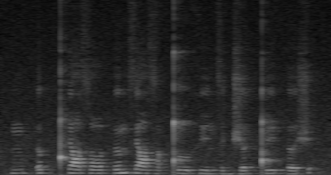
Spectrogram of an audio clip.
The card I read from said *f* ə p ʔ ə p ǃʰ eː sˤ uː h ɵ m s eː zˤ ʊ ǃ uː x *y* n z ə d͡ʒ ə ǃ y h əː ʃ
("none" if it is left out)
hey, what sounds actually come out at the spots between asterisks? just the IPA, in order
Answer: m, y

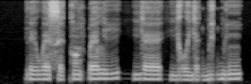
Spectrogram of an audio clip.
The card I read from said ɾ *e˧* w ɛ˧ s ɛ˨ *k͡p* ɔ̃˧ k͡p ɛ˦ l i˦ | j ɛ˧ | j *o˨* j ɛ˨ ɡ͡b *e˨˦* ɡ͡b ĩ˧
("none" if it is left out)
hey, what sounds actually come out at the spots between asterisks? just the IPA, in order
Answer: e˧, k, o˨, i˨˦

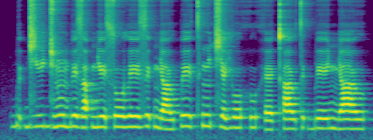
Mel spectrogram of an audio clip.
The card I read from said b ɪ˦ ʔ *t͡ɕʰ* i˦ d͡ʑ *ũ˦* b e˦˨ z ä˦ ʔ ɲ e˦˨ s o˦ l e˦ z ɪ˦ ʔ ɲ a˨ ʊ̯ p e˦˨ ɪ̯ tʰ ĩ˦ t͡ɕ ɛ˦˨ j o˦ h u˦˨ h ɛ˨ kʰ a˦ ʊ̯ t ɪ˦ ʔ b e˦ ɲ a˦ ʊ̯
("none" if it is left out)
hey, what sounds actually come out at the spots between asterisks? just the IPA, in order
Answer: d͡ʑ, ũ˦

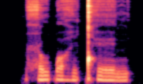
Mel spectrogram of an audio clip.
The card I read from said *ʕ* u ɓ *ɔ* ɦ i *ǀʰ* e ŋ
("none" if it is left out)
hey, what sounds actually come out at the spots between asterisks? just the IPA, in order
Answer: ħ, ɔ, ǃʰ

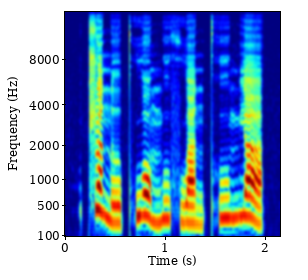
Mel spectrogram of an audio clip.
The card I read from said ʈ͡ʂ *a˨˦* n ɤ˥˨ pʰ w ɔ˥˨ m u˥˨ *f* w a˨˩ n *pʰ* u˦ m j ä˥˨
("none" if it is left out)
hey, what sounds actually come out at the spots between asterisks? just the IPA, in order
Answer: a˥˨, f, pʰ

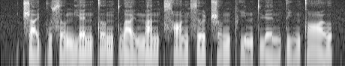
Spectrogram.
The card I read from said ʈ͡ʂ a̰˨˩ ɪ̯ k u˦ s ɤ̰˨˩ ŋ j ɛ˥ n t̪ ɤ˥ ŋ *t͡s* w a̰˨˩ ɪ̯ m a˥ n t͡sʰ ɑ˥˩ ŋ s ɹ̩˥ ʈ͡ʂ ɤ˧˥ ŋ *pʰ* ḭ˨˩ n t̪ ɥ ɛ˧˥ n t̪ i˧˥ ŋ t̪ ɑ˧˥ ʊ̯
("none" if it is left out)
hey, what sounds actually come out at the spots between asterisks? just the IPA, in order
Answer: t̪, pʰ

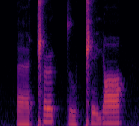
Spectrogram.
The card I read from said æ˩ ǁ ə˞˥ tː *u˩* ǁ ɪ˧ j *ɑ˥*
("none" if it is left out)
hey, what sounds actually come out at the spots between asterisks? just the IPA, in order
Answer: u˩, ɑ˥

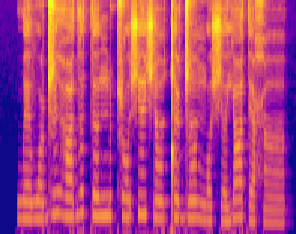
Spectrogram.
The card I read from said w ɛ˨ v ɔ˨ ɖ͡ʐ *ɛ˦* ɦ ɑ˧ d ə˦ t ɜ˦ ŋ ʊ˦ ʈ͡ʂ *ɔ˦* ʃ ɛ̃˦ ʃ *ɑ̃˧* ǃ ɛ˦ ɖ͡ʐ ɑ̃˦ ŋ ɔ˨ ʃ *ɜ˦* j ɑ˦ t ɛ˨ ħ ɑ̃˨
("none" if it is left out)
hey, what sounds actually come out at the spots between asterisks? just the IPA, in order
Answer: ɪ˦, ɔ˧, ɑ̃˧, ɜ˨

